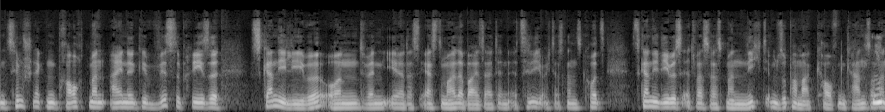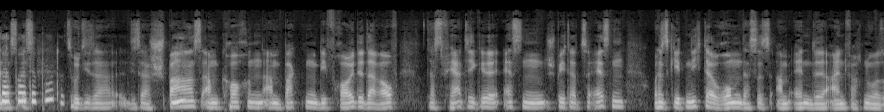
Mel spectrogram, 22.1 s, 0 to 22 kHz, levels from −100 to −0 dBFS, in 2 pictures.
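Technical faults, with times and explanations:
The speech signal holds steady with continuous level and intact bandwidth, and nothing in its technical state stands out as impaired.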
